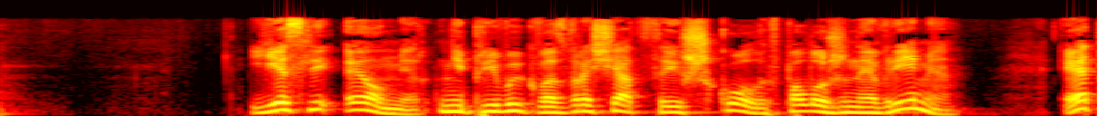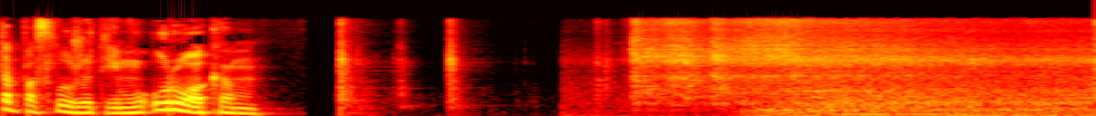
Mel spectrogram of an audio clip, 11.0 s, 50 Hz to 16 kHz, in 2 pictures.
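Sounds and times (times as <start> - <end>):
speech: 1.3 - 6.9
car engine cranking: 8.4 - 10.9.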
